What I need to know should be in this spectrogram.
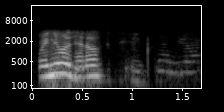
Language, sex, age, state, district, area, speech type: Kashmiri, male, 18-30, Jammu and Kashmir, Bandipora, rural, conversation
